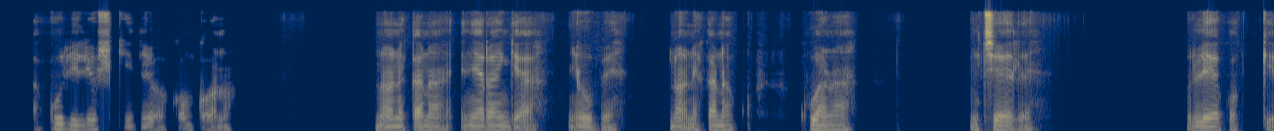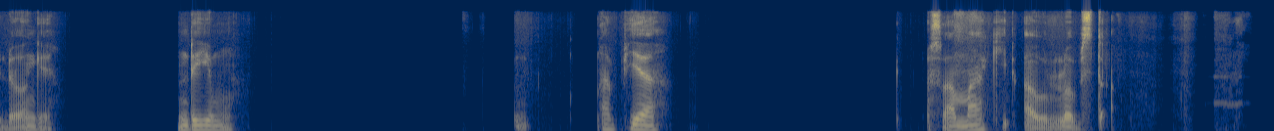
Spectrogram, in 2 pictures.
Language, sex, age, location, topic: Swahili, male, 18-24, Mombasa, agriculture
